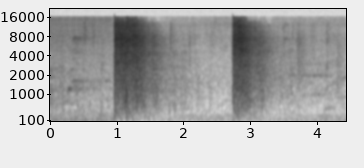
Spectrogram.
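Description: A pistol fires loud single shots that echo outdoors.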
